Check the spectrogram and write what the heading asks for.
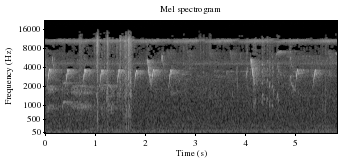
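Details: Caged stripe-throated bulbul kept as a decoy bird for trapping, tried in a new decoy cage, singing actively: a run of short, sharp, high chirps at about three per second. Scattered louder clicks and steady background noise.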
